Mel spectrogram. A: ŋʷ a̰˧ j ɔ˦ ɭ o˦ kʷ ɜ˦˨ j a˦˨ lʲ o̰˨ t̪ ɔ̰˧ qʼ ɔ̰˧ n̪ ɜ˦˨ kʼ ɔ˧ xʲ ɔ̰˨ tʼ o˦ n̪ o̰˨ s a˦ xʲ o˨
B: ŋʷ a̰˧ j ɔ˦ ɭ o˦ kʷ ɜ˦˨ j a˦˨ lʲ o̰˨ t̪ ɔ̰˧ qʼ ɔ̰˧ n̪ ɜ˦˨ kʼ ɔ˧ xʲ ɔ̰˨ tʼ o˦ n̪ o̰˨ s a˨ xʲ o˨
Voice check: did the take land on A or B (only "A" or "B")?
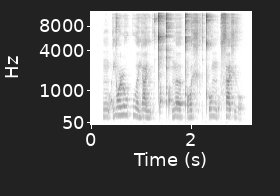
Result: A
